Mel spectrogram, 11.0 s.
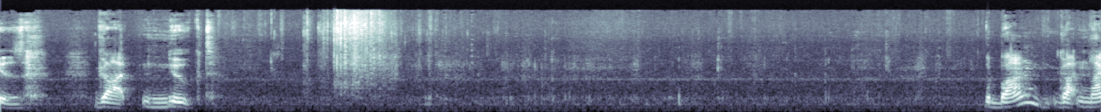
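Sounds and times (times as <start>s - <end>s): person chewing: 2.6s - 9.8s.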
